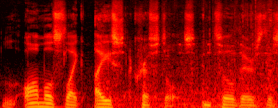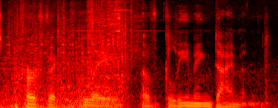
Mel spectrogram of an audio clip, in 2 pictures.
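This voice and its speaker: A man's voice: deep voice, measured pace, noisy background. A man narrating a tabletop game as game master, improvising in a conversational, enthusiastic way.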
